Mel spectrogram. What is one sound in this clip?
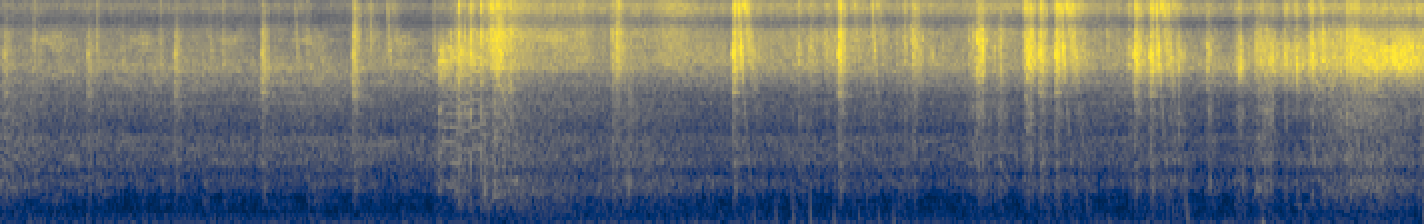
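Game blasters fire in quick bursts.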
